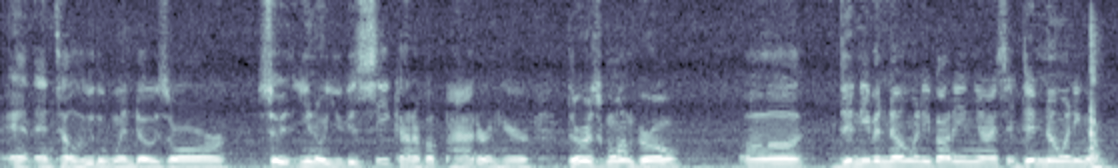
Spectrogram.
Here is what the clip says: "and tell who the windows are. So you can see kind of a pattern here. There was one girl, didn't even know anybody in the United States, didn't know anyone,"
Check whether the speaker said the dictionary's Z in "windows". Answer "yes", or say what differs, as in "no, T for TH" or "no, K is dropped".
yes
